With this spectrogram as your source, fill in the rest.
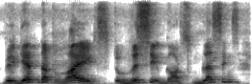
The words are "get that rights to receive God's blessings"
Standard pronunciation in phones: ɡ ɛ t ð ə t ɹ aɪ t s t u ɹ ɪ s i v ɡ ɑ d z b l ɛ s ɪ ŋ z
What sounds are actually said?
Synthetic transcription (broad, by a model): ɡ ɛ t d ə t ɹ aɪ t s t u ɹ ɪ s i v ɡ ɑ d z b l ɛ s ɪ ŋ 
